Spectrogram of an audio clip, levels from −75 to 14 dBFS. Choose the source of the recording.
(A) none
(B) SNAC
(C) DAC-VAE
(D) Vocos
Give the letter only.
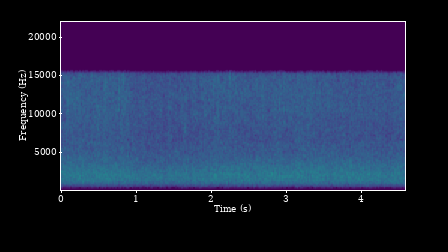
A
